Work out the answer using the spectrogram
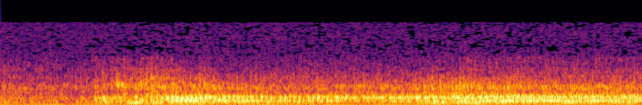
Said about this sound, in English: Car, it's got a lot of pep. This old car's got a lot of pep. Hey, it's a different car since we've been using that Rio Grande crack gasoline.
